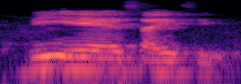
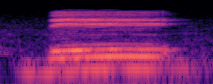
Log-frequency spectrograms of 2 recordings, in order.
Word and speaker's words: basic: For example, right, आपने भी notice किया, BASIC. So it is basic, and you are seeing basic. It is bay, not bad.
